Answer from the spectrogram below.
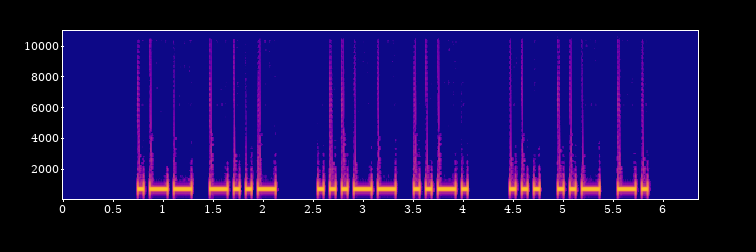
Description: Morse code, heard as a keyed tone, about 20 wpm, 700 Hz. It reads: WX 3F SUN
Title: Practice QSO - Exchange 2 - Info - 20wpm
